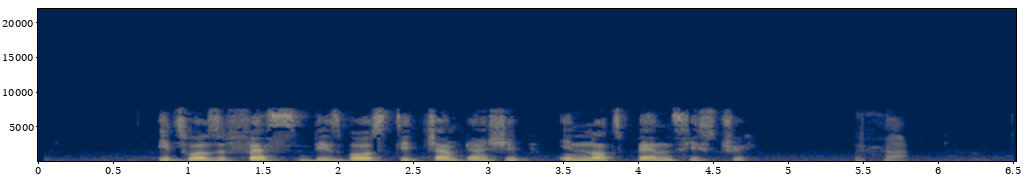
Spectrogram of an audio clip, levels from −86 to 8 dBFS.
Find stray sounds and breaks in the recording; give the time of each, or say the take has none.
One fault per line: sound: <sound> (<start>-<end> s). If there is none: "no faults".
sound: laugh (5.4-5.8 s)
